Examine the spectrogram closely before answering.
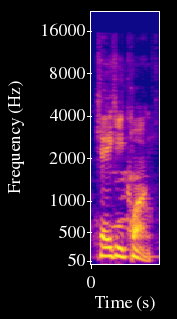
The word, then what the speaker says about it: Ke Huy Quan: Ke Huy Quan. How do you pronounce it? Ke-Huy Kwang.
